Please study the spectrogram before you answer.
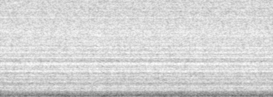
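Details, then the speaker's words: Oil burner after service: the Firomatic valve at the tank bottom had been changed and there was good oil flow but no start; new transformer fitted and electrodes fixed. Steady, even roar of fan and flame, no pulsing or sputter; clean burn, normal operation. "oil flow clean pad new transformer fix electrodes good spa good oil flow clean burn ahead so that should do it"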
